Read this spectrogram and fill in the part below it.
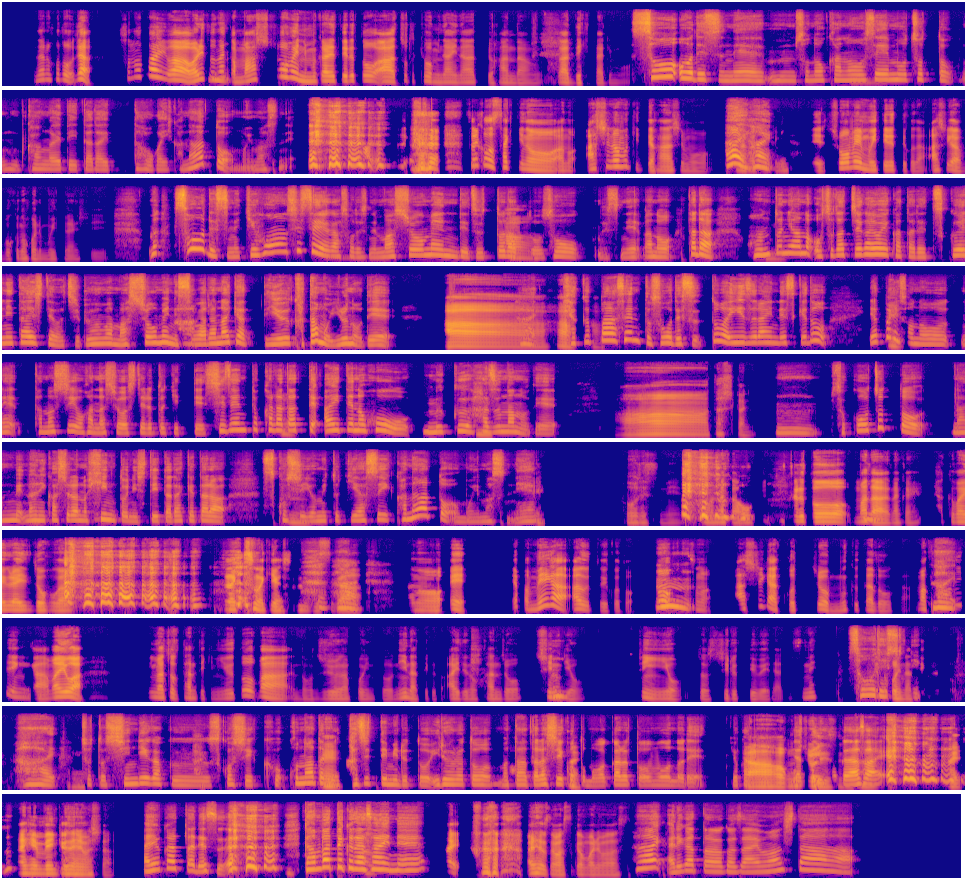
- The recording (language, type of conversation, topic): Japanese, advice, 相手の感情を正しく理解するにはどうすればよいですか？
- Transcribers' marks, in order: laugh; other noise; laugh; laugh; laugh; other background noise; laugh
